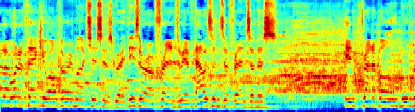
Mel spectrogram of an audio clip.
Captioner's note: crowd chanting "usa"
